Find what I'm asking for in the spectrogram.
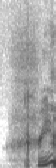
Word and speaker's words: Kremo: Cremo. – It's spelled K-R-E-M-O.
